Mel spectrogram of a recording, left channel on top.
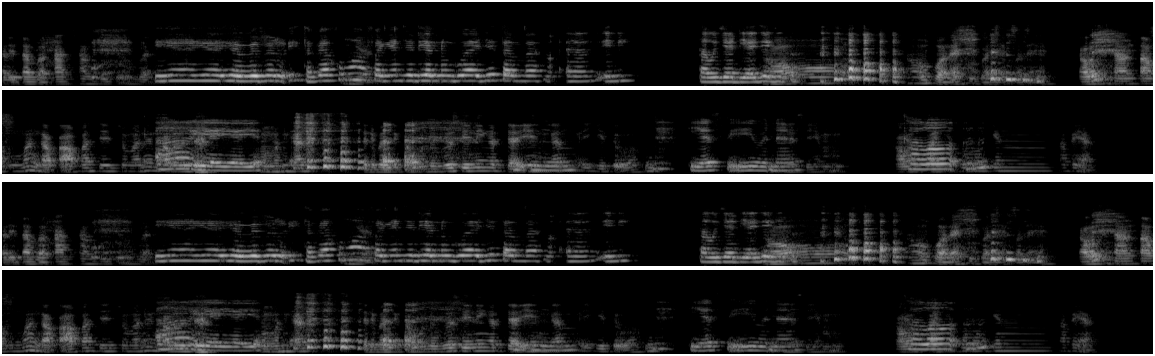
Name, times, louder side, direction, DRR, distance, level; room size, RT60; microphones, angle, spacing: voice 1, 0.0-1.5 3.4-3.7 7.6-8.5 9.1-10.4 10.8-13.6 14.1-14.6 15.1-18.0 19.2-19.9 20.4-22.4, left 1 dB, 20° left, 1.2 m, -41 dB
voice 2, 1.0-6.3 7.0-7.8 8.3-9.0 9.6-9.7 10.0-10.4 10.9-11.1 13.0-14.1 14.4-15.9 16.8-17.2 17.9-19.5 20.5-21.4, left 2 dB, 40° left, 0.8 m, -33 dB
3.1 x 2.2 x 3.1 m
head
